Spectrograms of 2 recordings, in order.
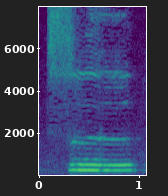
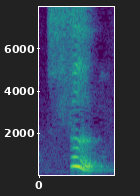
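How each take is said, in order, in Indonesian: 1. Nada tetap tinggi dan datar. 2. Nada turun tajam dari tinggi ke rendah. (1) "kalau dia nada ke satu" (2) "kalau nada keempat"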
